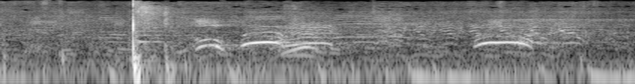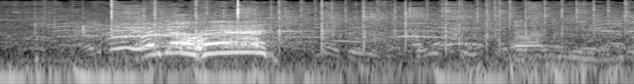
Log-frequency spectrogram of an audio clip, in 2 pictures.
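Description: A rubber kickball struck once with a sharp smack about a second in, followed by players shouting and calling out across the field, loudest a little past the middle.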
